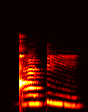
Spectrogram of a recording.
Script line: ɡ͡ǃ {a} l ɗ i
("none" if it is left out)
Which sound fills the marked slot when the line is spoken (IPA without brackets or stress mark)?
æ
